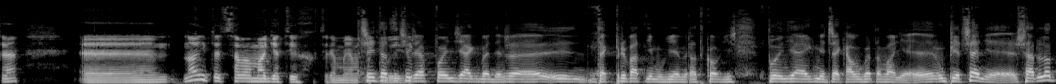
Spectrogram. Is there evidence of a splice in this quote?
yes; 6 cuts; at 2.1 s, 3.1 s, 3.6 s, 4.1 s, 5.0 s, 7.3 s

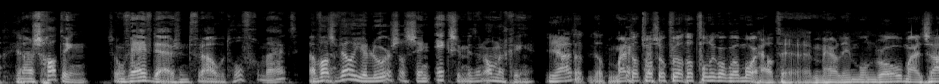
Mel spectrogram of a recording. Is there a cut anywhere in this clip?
yes; 4 cuts; at 0.9 s, 3.0 s, 5.4 s, 6.1 s

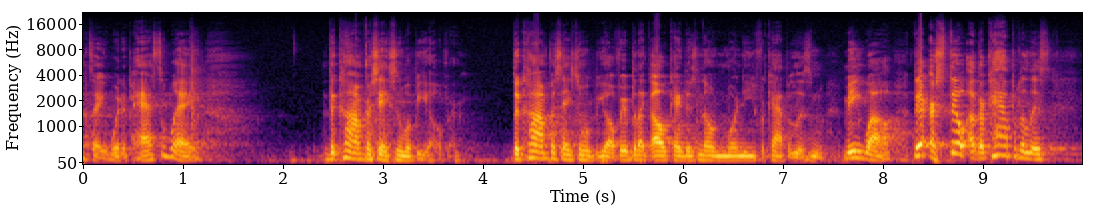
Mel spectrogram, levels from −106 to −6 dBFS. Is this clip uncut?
yes; 0 cuts

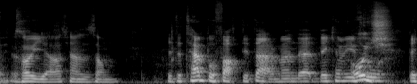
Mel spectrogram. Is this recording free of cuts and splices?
yes; 0 cuts

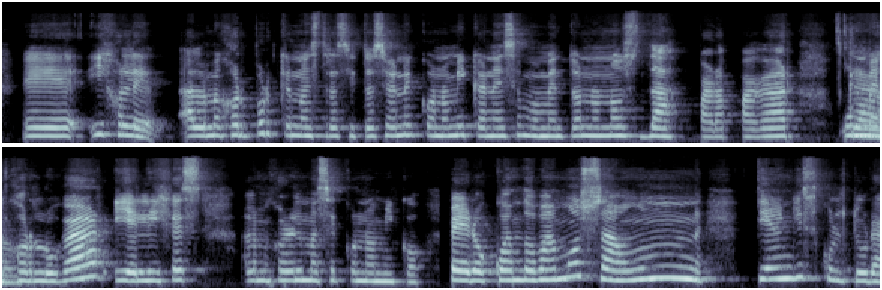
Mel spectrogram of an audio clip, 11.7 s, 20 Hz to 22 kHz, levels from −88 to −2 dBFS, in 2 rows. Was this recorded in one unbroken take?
no; 1 cut; at 8.8 s

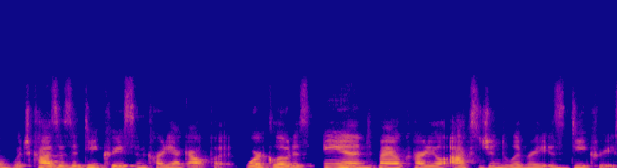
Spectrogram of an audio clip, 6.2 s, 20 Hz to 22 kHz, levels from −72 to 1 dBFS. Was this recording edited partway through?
yes; 2 cuts; at 2.4 s, 3.1 s

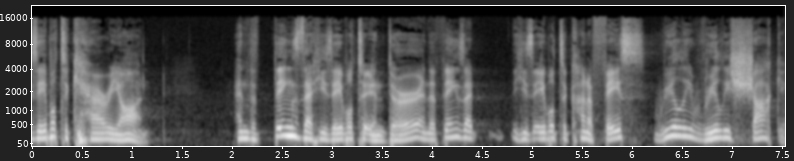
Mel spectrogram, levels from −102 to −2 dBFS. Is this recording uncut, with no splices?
yes; 0 cuts

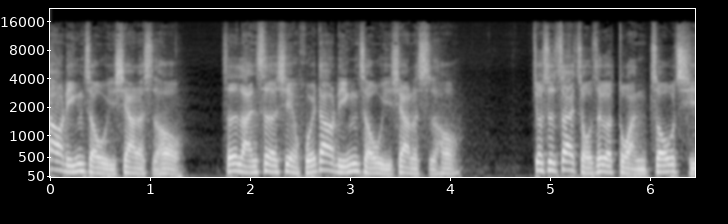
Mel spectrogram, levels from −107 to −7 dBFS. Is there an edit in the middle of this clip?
no; 0 cuts

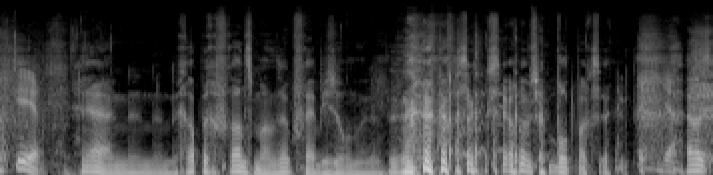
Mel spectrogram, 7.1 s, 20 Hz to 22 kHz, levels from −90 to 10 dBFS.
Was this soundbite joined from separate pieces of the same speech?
no; 0 cuts

